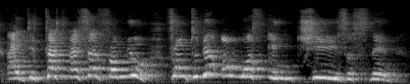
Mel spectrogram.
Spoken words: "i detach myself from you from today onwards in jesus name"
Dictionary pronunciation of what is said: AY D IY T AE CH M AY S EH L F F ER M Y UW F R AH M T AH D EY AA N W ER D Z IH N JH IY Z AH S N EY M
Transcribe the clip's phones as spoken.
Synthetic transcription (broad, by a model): AY D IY T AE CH M AY S EH L F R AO M Y UW F R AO M T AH D EY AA W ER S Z IH N JH IY Z AH S N EY M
